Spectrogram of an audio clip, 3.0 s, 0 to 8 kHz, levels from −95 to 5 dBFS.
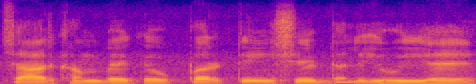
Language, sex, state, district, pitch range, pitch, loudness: Hindi, male, Uttar Pradesh, Lucknow, 115-120 Hz, 120 Hz, -17 LUFS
